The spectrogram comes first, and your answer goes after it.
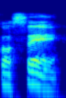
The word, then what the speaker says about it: Jose: my name is pronounced Jose like San Jose in California Silicon Valley San Jose so my name is Jose or like they say also in the USA no way Jose so it's Jose okay that's right okay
